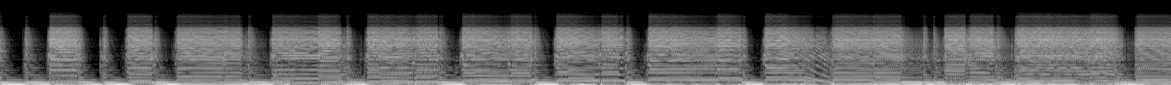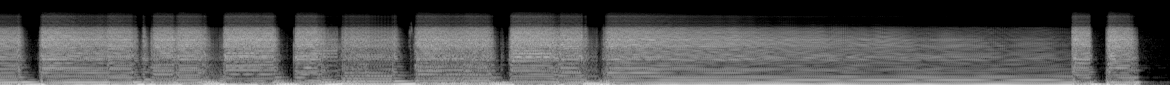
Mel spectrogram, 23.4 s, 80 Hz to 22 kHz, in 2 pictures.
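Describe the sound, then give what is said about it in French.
An electric guitar plays through an inexpensive 50-euro overdrive pedal set to treble mode, giving a loud, gritty, distorted tone. Sharp rhythmic chord stabs and riffs run continuously, with no voices, until an abrupt stop. “On a tout ce qu'on attend d'une bonne petite overdrive et son prix de 50 euros ne lui fait absolument pas du tout de tort”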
